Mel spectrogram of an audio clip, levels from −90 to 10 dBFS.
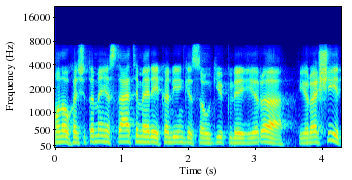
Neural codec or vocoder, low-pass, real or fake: codec, 16 kHz, about 1 kbps, DyCAST, with the encoder's durations; 7.2 kHz; fake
